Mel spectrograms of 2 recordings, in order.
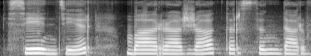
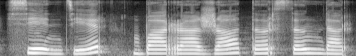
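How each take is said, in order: Both takes have the same delivery.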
